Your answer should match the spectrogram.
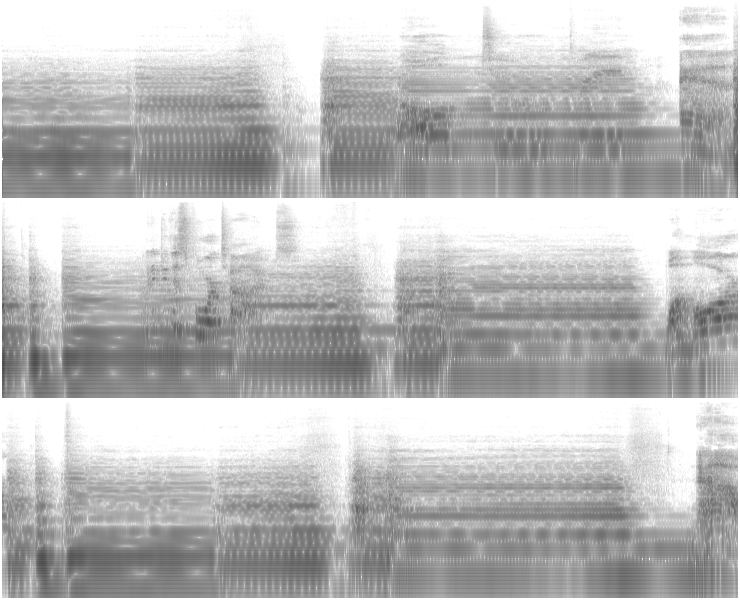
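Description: Solo cello bowed in its low register, playing a slow melodic passage on the C and G strings. Sustained notes change every second or two, with short breaks between phrases.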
